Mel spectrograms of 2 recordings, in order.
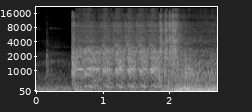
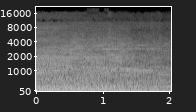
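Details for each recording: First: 2019 Ram 6.7L Cummins diesel, cold start at about -2°F with the grid heater: brief crank, catches quickly, settles to a steady even cold idle; some odd noises the owner wonders are power steering; a coolant-like dash indicator appeared; normal cold start. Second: 2019 Ram 6.7L Cummins diesel cold-started at about -2°F with the grid heater on: a steady, pump-like high whine rides over the rumble. The owner wonders if it is power steering, and a coolant-like dash indicator also appears.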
